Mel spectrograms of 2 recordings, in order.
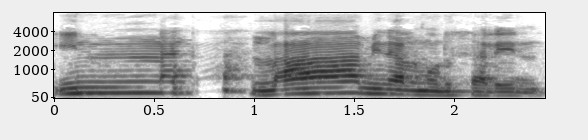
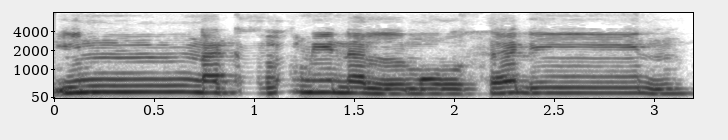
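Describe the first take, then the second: First: The vowel of 'la' is drawn out long. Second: The vowel of 'la' is kept short. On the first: The messenger is not among the messengers. The speaker calls it wrong. "যদি আমরা এই লাতে টান দিই" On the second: The messenger is surely among the messengers. The speaker calls it right. "লা বলা যাবে না"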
